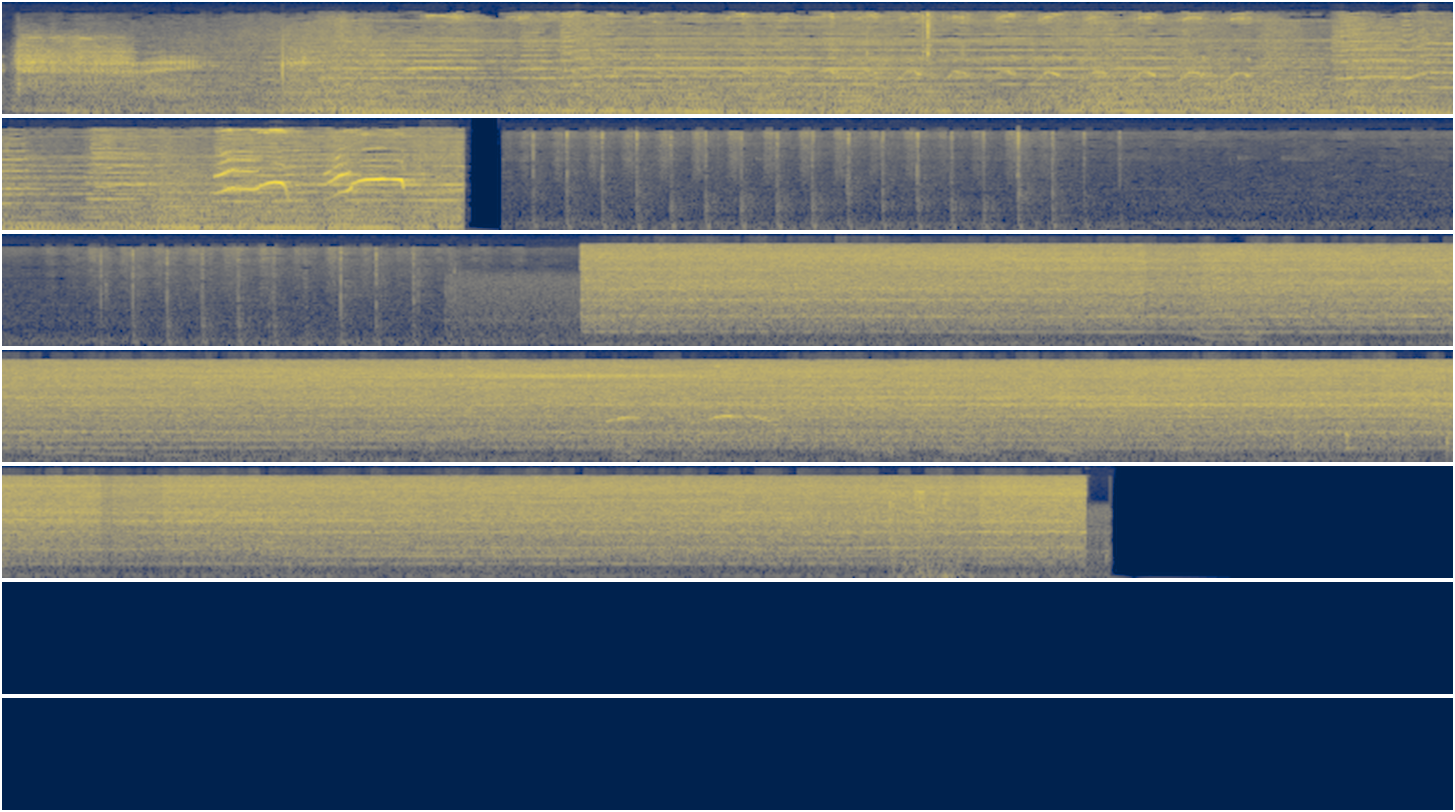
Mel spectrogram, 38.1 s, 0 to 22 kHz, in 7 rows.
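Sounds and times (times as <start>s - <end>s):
fan motor whirring: 13.1s - 25.8s.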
